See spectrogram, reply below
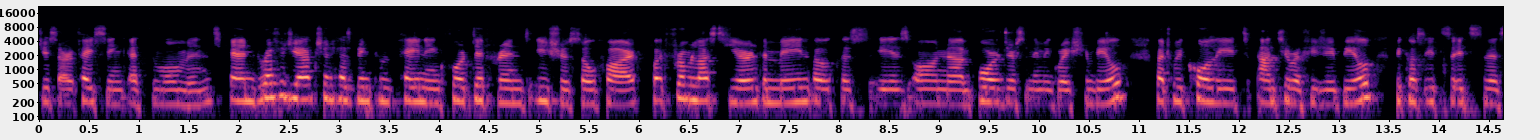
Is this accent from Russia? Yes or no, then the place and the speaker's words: no; Georgia; now in United Kingdom; I'm originally from Georgia. I'm a refugee myself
